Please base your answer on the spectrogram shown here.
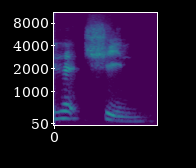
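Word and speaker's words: שִׁין: Luego sigue la consonante shin, que es en este caso una shin y una jirik malé, forma la sílaba shi. Y al final está una nun final que suena como N y dice shin.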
